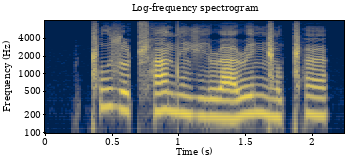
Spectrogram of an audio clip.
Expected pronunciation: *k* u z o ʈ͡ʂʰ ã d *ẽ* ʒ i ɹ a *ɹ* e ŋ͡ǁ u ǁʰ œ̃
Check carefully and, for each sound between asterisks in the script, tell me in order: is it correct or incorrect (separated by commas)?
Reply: incorrect, correct, correct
